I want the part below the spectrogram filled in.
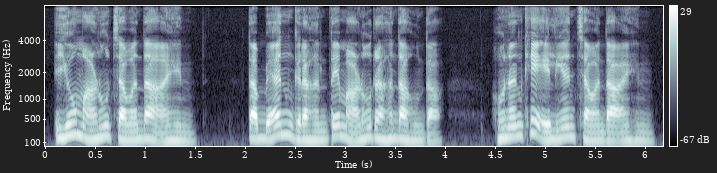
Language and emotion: Sindhi, neutral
